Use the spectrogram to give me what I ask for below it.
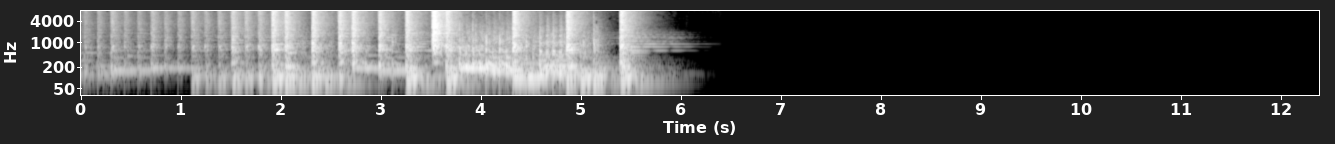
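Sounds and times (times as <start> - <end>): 
marching percussion: 0.0 - 5.9.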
